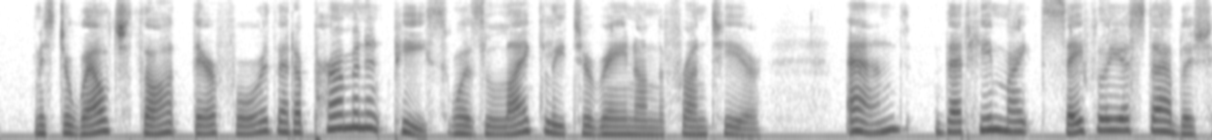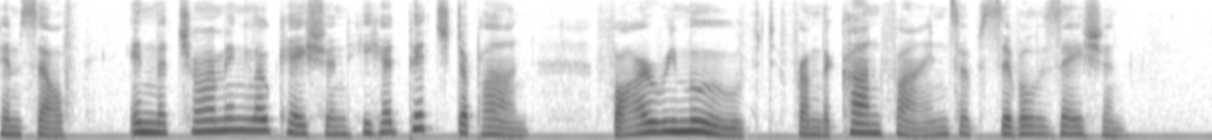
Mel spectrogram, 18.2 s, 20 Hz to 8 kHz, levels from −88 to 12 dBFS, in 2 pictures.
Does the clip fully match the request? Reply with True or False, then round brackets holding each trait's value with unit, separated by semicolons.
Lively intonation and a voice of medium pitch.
True (6.1 semitones; 170 Hz)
